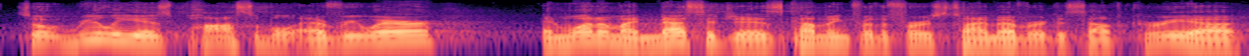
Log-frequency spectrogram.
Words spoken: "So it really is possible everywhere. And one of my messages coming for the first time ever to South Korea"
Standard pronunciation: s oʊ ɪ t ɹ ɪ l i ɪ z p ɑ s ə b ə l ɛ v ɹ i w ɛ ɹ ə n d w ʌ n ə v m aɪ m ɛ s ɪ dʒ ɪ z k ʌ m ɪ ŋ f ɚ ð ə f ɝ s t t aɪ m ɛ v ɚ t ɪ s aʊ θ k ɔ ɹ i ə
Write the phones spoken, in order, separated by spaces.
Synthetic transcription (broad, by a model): s oʊ ɪ t ɹ ɪ l i ɪ z p ɑ s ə b l ɛ v ɹ i w ɛ ɹ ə n w ʌ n ə v m aɪ m ɛ s ɪ dʒ ɪ z k ʌ m ɪ ŋ f ɚ ð ə f ɝ s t t aɪ m ɛ v ɚ t ɪ s aʊ θ k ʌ ɹ i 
